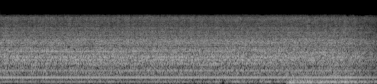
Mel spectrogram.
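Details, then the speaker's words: Boring a roughly 1.34-inch ID on a K&T 2HL replacement part on the lathe, boring bar without tail support; steady ringing tone over hissy cutting noise, vibration chatter, operator trying to dampen it with wood. "the tail support I'm getting a lot of vibration so I'm trying to see if I can dampen them with this piece of wood"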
